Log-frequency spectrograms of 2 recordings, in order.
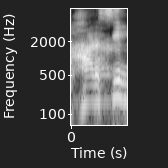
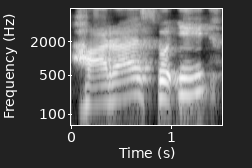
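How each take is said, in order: First: It is run together into one short word. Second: It is said as two separate full words. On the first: This is the everyday casual way of saying it. "बोलने के लिए गाँव घर में हर्षी बोल देता है" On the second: This is the proper name of the vowel. "इसको हरस्व ई"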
